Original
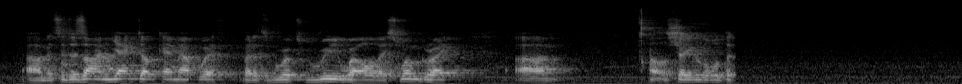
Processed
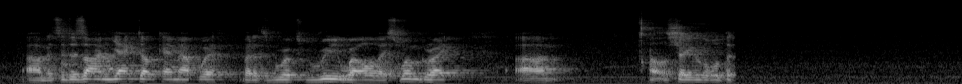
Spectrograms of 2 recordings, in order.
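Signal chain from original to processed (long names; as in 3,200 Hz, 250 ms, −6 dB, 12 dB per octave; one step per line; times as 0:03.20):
low-pass filter 7,200 Hz 12 dB per octave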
